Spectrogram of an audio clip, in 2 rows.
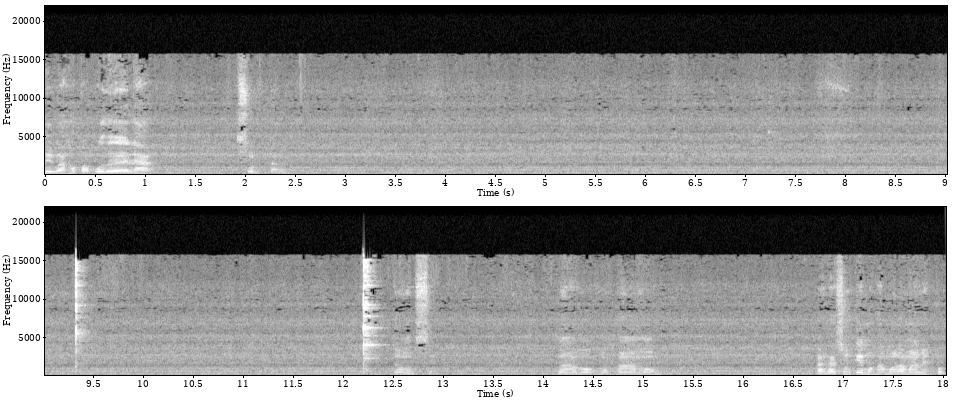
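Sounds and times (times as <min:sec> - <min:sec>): room hum: 0:00.0 - 0:18.0
metal spoon clinking ceramic bowl: 0:12.2 - 0:12.5.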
